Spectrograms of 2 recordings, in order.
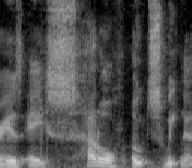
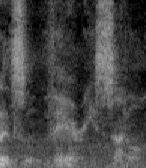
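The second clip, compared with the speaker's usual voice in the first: soft slow whisper; 10 dB quieter, slower than usual. Real, not acted. Beer reviewer confiding a subtle flavor to viewers, whispered. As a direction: breathe it like a secret.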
